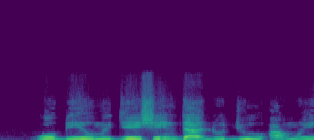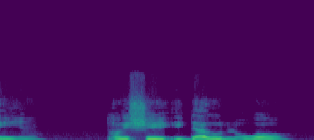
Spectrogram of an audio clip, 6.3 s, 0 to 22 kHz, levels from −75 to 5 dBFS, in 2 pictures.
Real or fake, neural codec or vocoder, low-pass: fake; codec, 16 kHz in and 24 kHz out, 0.6 kbps, FocalCodec, streaming, 4096 codes; 10.8 kHz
